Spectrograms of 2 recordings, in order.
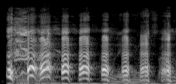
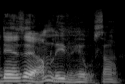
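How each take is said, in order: First: Loud and high, yelled out; shouting. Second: Said in the usual way. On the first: Retold or imitated. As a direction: belt it like a vow. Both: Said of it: "in my head".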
